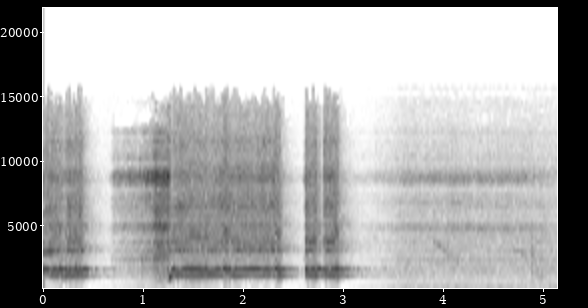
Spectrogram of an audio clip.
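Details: New vertical test boiler during first firing: loud chord-like whistle blasts in short bursts, then a lingering hiss from the leaking whistle valve.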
